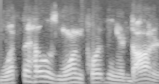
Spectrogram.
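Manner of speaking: plain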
